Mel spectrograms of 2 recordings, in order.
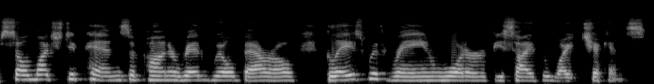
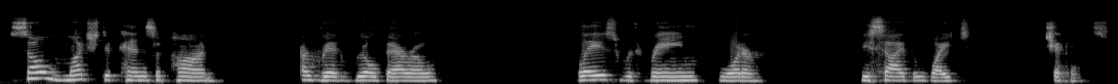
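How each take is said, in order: First: It is read straight through like plain prose. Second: It is read with poetic phrasing and pauses.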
